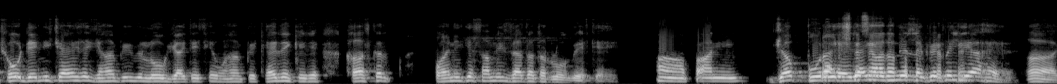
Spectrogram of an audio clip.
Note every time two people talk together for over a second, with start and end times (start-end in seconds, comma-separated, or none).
8.2-9.8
